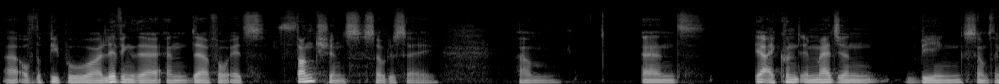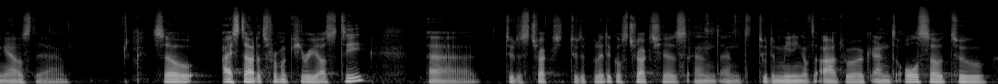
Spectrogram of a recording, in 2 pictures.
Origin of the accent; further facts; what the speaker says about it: Arnhem, Gelderland, Netherlands; English is a second language; I'm from this town, I'm from Arnhem, I was born, raised, studied, I live there, I will maybe be buried there as well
